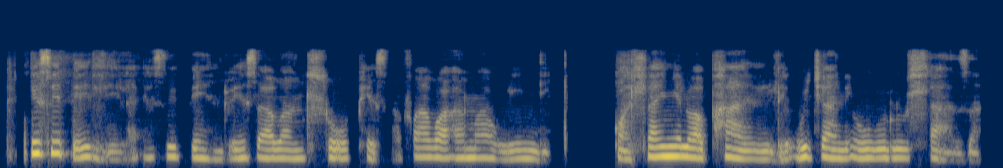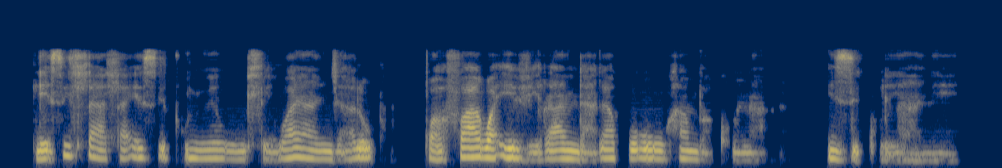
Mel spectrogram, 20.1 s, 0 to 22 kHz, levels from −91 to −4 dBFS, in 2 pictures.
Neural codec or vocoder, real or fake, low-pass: codec, 16 kHz, 4 kbps, FunCodec, trained on LibriTTS, 50 frames a second; fake; 7.2 kHz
